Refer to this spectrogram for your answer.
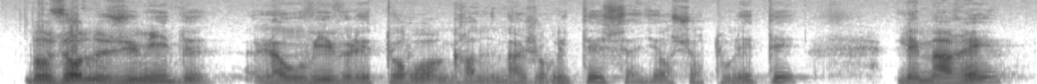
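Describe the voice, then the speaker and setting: The recording is very clean, with a silent background. A man with a fairly high pitch speaks with vocal fry. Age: 70s. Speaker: bull breeder. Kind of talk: interview. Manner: halting.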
